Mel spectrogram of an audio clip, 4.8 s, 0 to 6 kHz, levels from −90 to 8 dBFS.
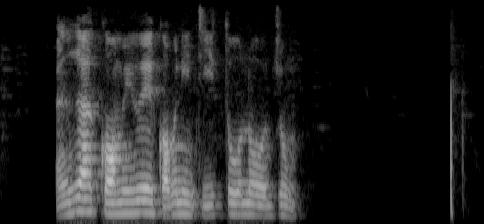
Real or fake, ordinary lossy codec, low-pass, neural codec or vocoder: real; Opus, 64 kbps; 5.4 kHz; none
